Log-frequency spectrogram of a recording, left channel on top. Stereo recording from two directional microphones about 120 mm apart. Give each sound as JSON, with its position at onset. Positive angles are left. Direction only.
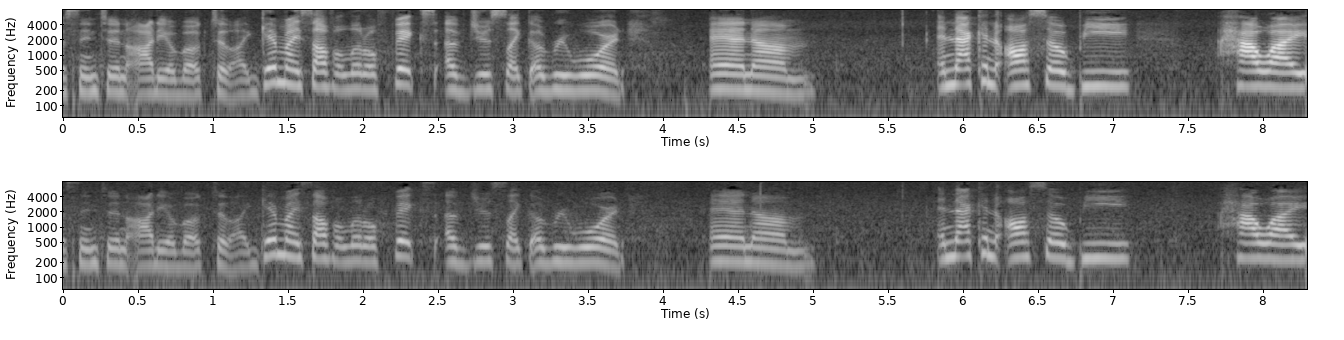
{"t": 0.1, "sound": "a woman's voice", "side_deg": 25}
